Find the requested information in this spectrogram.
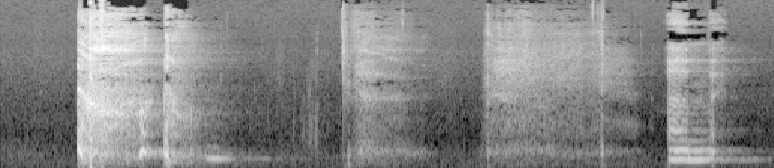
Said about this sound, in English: Yeah, Doug, I'm just about to cough.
